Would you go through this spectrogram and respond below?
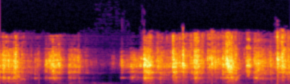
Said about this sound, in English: Yes, that's Mrs. Allen doing dishes in her kitchen. It sounds just about the same, doesn't it?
